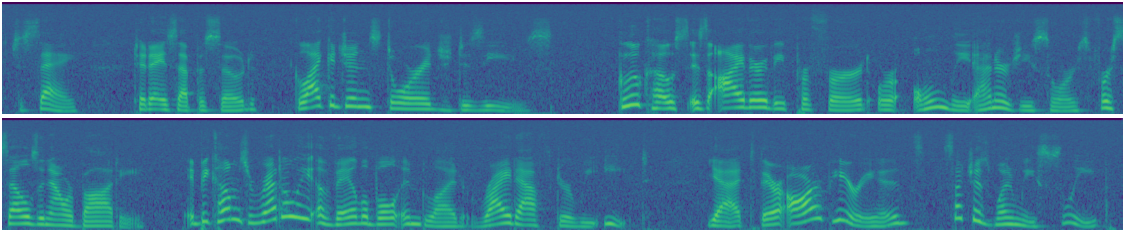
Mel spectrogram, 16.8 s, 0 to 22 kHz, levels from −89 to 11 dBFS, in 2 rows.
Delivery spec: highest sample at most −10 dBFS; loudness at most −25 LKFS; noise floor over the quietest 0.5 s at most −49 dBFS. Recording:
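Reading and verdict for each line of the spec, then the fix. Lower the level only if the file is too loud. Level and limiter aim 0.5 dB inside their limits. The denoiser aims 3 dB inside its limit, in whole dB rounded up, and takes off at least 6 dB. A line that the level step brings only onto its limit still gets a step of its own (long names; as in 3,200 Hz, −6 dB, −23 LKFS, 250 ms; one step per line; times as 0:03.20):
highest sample −5.0 dBFS: out of spec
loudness −19.5 LKFS: out of spec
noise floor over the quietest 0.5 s −39 dBFS: out of spec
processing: broadband denoise 7 dB, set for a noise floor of −39 dBFS
level −6 dB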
